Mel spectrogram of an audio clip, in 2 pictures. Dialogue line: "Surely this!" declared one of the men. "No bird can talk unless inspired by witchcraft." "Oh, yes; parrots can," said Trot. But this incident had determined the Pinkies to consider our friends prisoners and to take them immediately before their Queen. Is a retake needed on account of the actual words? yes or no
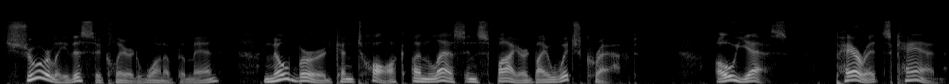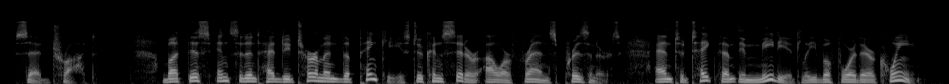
no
